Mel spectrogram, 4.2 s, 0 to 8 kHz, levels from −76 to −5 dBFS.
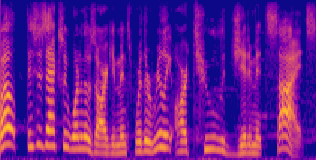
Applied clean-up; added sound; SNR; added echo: none; none; none; none.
